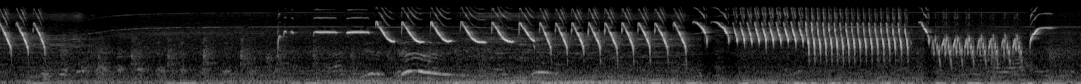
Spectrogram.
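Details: Canary song meant to tutor young canaries: soft high notes build into a long series of steep descending whistles, then a dense buzzing roll and a short final burst of chirps.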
